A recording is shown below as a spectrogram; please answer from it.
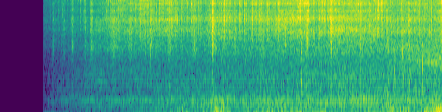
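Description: Faint outdoor garden ambience fading in from silence, with an insect buzzing and a few faint ticks.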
